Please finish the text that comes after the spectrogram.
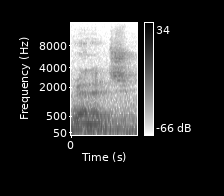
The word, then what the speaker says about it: Greenwich: to think of it you can think you know greenwich green which is how it's spelled but greenwich okay and because of the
